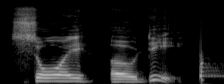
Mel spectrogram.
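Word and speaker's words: Swyody: Saudi uh s w y o d y pronounced soy o d soyote right so it's um so it's really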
